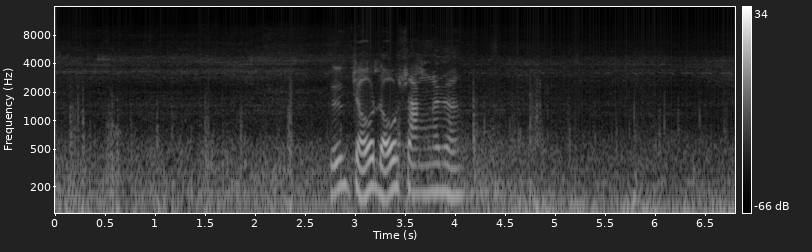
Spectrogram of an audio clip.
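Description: Wind rumbles steadily against a moving motorbike.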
